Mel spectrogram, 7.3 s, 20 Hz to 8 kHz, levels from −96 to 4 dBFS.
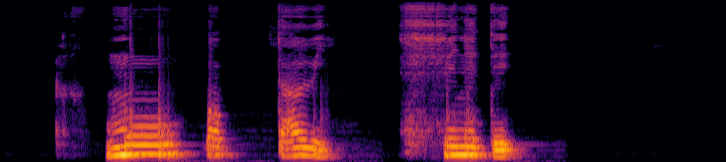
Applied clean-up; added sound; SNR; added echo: none; none; none; reverberation time 0.4 s.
